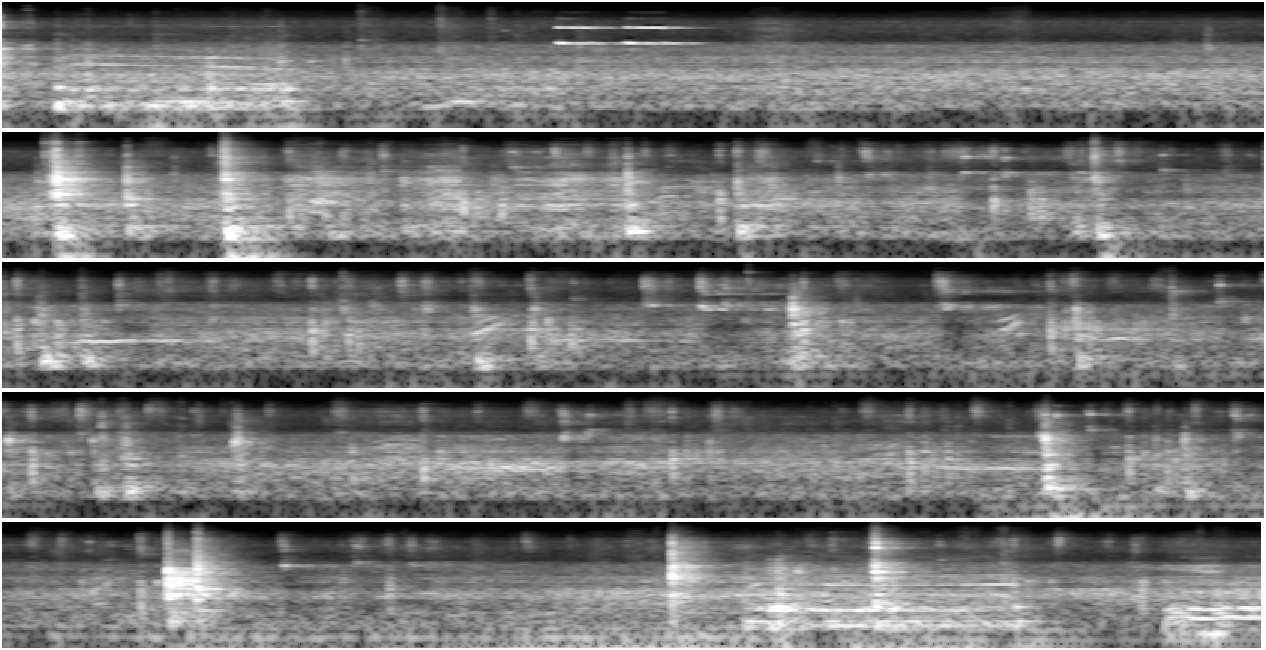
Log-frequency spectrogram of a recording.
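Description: Tennis racket being worked on a stringing machine while the strings are tied off: scattered sharp clicks and knocks from clamps, tools and string handling, a few of them loud, over faint commentary from a TV tennis broadcast.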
